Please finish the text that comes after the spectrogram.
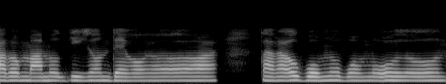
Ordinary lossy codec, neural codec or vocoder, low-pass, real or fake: none; codec, 16 kHz, 0.5 kbps, FunCodec, trained on LibriTTS, 25 frames a second; 5.4 kHz; fake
